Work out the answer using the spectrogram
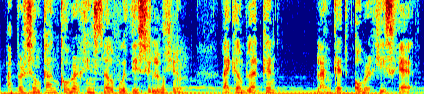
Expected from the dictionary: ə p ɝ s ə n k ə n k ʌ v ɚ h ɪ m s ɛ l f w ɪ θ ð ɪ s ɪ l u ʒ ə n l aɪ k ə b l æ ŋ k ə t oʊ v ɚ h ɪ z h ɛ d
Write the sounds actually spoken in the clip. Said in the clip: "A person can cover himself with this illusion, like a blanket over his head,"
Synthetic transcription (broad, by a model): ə p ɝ s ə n k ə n k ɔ b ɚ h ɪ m s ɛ l f w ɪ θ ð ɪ s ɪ l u ʃ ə n l aɪ k ə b l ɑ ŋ k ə t oʊ b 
